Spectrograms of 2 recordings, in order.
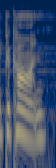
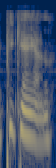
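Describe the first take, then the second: First: Pecan said as puh-KAHN, stress on the second part; own pronunciation. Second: Pecan said as PEE-can, long ee first, short a; grandma's pronunciation. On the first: Shown as a demonstration. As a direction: say pecan with a short first vowel and a long ah. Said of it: "I say pecan". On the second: Retold or imitated. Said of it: "My grandma used to say pecan".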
